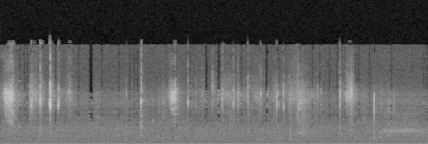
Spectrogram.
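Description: Faint typing on a computer keyboard over a steady low hum of background noise.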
